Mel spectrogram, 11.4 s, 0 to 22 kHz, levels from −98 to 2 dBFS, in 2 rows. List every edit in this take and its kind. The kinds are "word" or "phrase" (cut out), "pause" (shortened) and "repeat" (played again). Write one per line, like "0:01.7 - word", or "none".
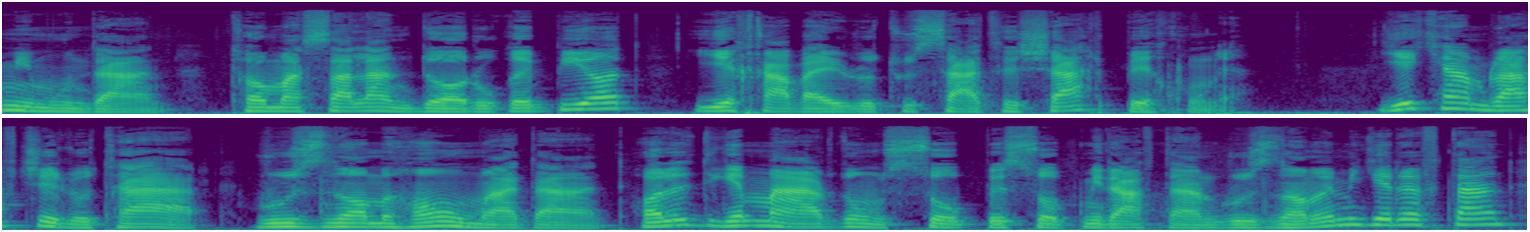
0:05.1 - pause
0:06.6 - pause
0:08.0 - pause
